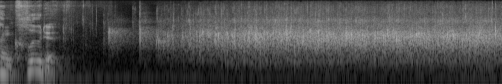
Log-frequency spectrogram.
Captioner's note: audience clapping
